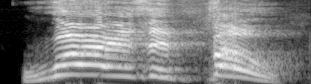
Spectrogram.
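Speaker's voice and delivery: high, loud, slow yell; mock outrage shout. Real, not acted. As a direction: bellow it in exaggerated outrage.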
